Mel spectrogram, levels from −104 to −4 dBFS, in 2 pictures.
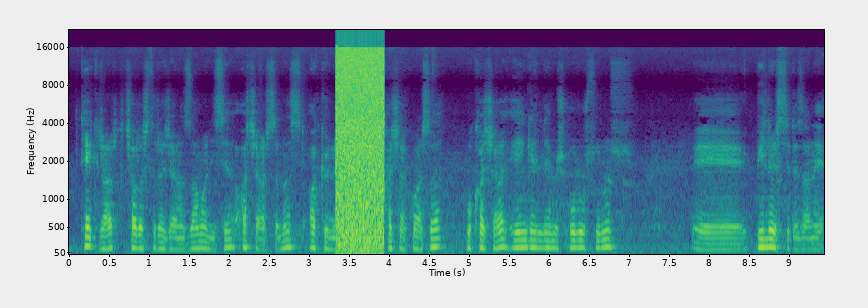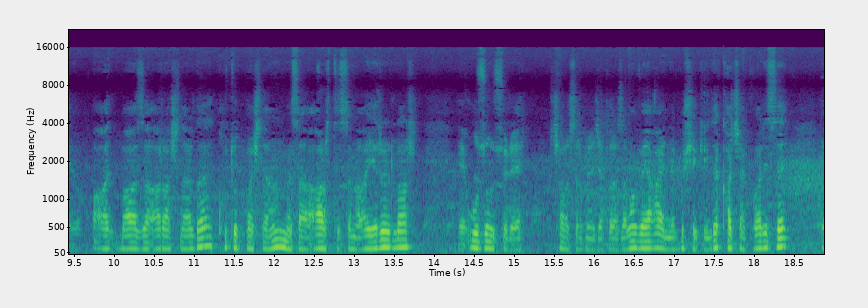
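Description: From 3.34 to 3.94 s, samples are built from the wrong bytes. Misassembled bytes push fast-changing low bits into the loudest part of each value, producing loud, harsh broadband noise.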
